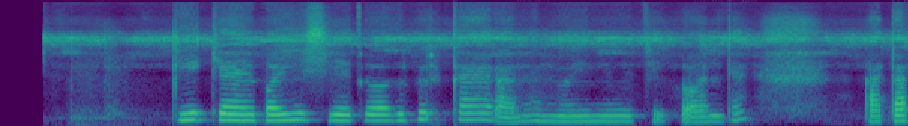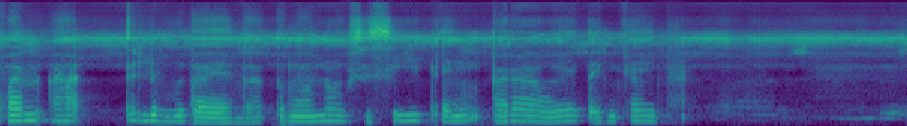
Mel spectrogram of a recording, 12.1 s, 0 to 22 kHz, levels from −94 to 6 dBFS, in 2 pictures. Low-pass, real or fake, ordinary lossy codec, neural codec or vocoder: none; fake; none; codec, 44.1 kHz, 2.6 kbps, SNAC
